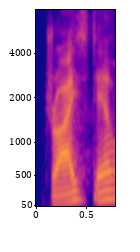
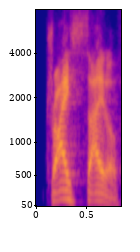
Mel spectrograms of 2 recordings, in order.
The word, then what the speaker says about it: Draisaitl: Drysdale? I got the name wrong. That's Don Drysdale. Drysdale? Draisaitl. Thank you, Coca.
